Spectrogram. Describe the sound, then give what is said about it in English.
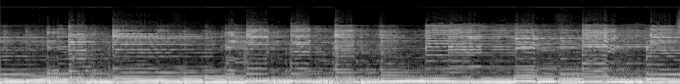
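A loud, distorted electric guitar solo plays over a full band, its lead line stepping quickly between sustained and shifting notes with a thick, effects-heavy tone. No one talks. “Like, check out the solo that he does here.”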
